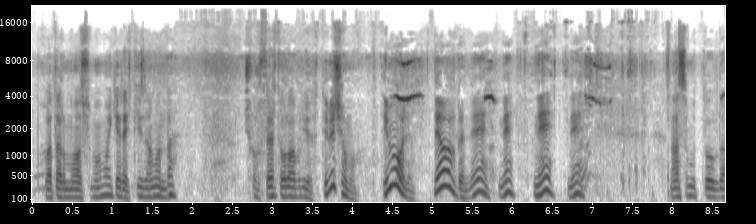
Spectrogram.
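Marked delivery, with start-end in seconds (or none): 3.6-6.9 high pet-talk coo. Real, not acted. Owner greeting his excited dog in high cooing baby talk.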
